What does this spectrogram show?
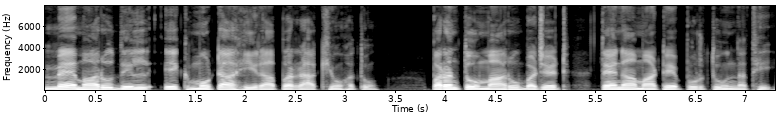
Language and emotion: Gujarati, sad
